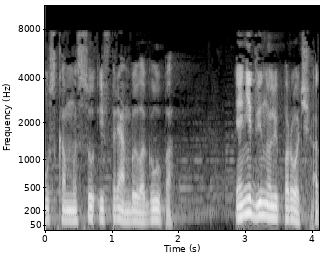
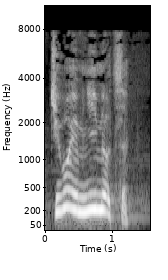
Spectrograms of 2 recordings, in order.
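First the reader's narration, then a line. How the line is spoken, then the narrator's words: Grumbling. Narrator (Russian): ворчал Бюскермолин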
